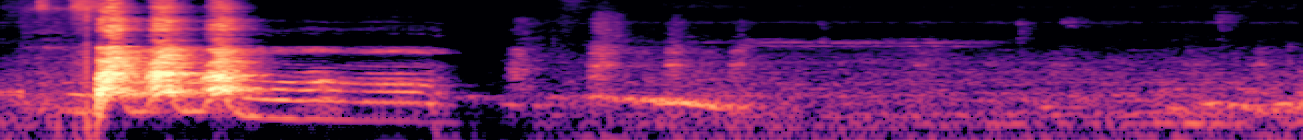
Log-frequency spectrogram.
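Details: A German Shepherd dog stands and barks at nothing visible: two loud, harmonic barks close together near the start, then a quieter, drawn-out tone fading away, with a person speaking softly afterward.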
